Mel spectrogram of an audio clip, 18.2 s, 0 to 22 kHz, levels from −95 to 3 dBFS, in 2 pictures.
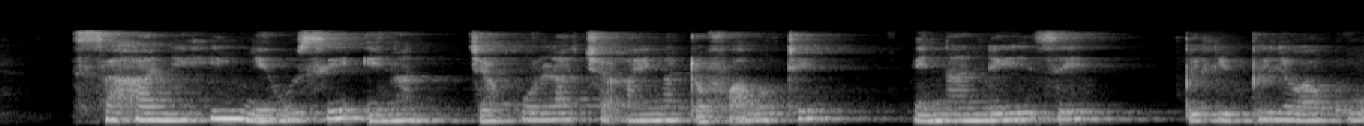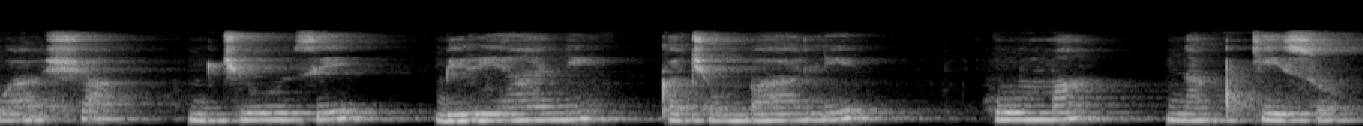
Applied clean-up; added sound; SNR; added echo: none; none; none; reverberation time 0.7 s.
